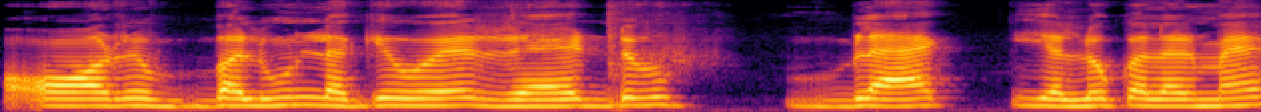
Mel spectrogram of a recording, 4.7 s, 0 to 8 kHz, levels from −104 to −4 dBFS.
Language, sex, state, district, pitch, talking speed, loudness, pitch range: Hindi, female, Chhattisgarh, Bilaspur, 185 Hz, 125 wpm, -14 LUFS, 180-190 Hz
